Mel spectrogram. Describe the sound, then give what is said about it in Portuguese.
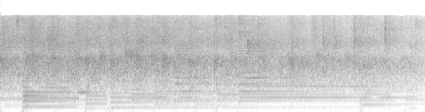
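A crowd claps steadily for several seconds in applause for Jesus, a dense, even wash of applause, while sustained keyboard chords play underneath; no one speaks. “Se você crer, dá uma salva de palmas a Jesus.”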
